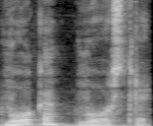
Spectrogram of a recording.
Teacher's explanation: Прыстаўны «в» перад «о» ведаюць беларуская і верхнялужыцкая мовы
